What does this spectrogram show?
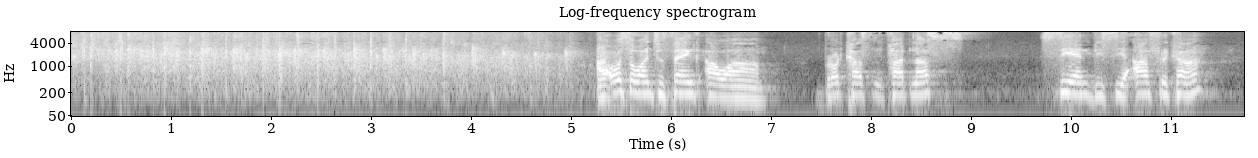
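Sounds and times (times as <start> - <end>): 
audience applause: 0.0 - 5.2
speech: 5.3 - 7.0, 7.6 - 9.0, 9.7 - 11.4.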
